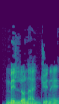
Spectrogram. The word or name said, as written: mellonaggine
